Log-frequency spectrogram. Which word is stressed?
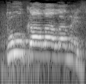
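तू. The stress falls on the pronoun 'तू'. Everyone else came except you. "बाकी सगळे आले, फक्त तू नाही आला"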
